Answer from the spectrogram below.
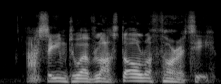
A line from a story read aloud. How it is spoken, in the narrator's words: he cried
